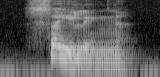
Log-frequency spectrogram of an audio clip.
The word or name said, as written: sailing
